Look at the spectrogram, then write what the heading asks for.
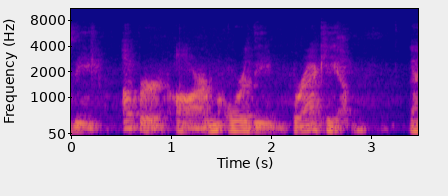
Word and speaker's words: brachium: And remember, the arm proper is the upper arm, or the brachium. Now, you'll also hear that pronounced by some people as brachium. Brachium, brachium. Either way, it doesn't matter.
